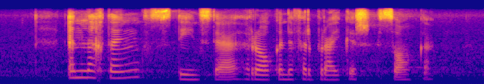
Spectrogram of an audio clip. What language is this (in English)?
Afrikaans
